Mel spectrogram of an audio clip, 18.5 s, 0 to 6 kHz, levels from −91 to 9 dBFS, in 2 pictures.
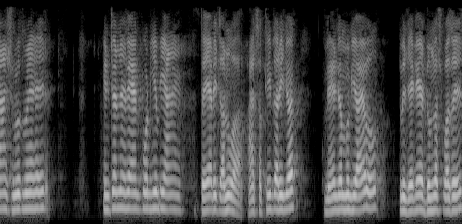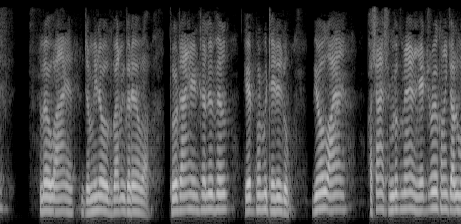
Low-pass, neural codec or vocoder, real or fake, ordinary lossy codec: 5.4 kHz; autoencoder, 22.05 kHz, a latent of 192 numbers a frame, VITS, trained on one speaker; fake; MP3, 32 kbps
